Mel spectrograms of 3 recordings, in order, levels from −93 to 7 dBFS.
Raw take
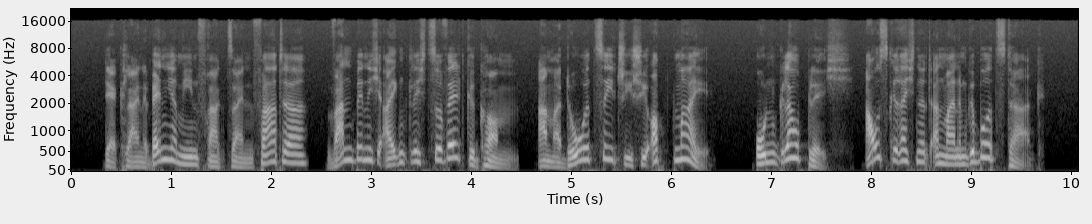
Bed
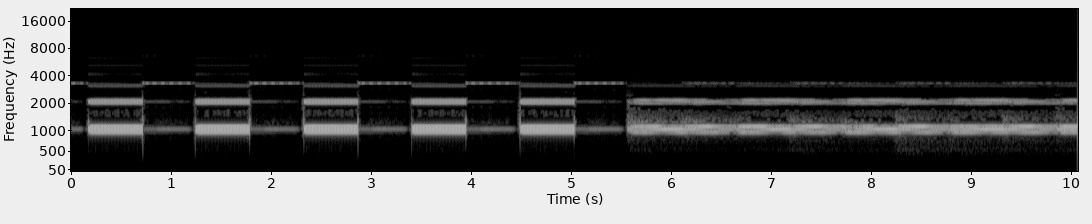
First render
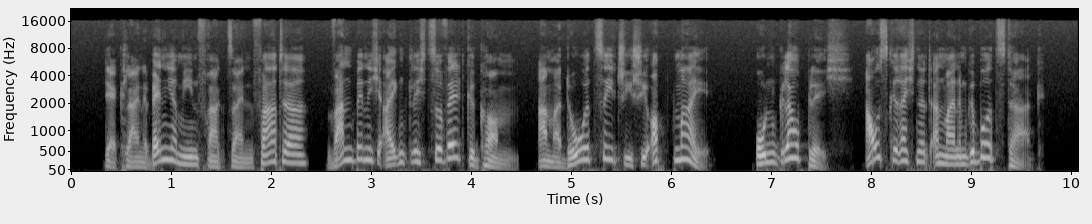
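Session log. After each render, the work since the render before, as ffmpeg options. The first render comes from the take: -af "afftdn=nr=6:nf=-46"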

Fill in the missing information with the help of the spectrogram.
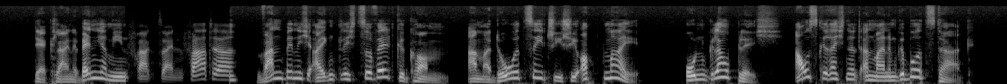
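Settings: -filter_complex "[0:a]asettb=1/sr,asplit=3[a][b][c];[a]atrim=end=1.254[d];[b]atrim=start=1.25:end=2.3,asetpts=PTS-STARTPTS,afade=t=in:d=0.004:c=qsin,afade=t=out:st=1.046:d=0.004:c=qsin,highpass=630,lowpass=3k[e];[c]atrim=start=2.296[f];[d][e]acrossfade=d=0.004:c1=hsin:c2=qsin[g];[g][f]acrossfade=d=0.004:c1=qsin:c2=hsin,asettb=1/sr,asplit=3[h][i][j];[h]atrim=end=3.334[k];[i]atrim=start=3.33:end=4.32,asetpts=PTS-STARTPTS,afade=t=in:d=0.004:c=qsin,afade=t=out:st=0.986:d=0.004:c=qsin,highpass=f=140:p=1[l];[j]atrim=start=4.316[m];[k][l]acrossfade=d=0.004:c1=hsin:c2=qsin[n];[n][m]acrossfade=d=0.004:c1=qsin:c2=hsin"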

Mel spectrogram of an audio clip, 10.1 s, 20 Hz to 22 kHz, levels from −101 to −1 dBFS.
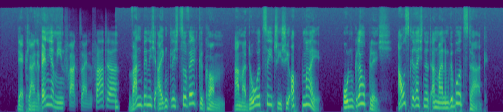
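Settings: -filter_complex "[0:a]asettb=1/sr,asplit=3[a][b][c];[a]atrim=end=0.684[d];[b]atrim=start=0.68:end=1.54,asetpts=PTS-STARTPTS,afade=t=in:d=0.004:c=qsin,afade=t=out:st=0.856:d=0.004:c=qsin,tiltshelf=f=750:g=-7[e];[c]atrim=start=1.536[f];[d][e]acrossfade=d=0.004:c1=hsin:c2=qsin[g];[g][f]acrossfade=d=0.004:c1=qsin:c2=hsin"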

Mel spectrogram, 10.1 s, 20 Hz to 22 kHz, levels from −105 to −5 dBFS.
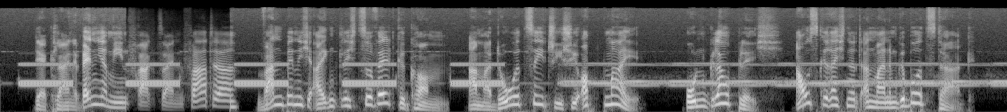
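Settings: -filter_complex "[1:a]volume=-6dB[a];[0:a][a]amix=inputs=2:normalize=0"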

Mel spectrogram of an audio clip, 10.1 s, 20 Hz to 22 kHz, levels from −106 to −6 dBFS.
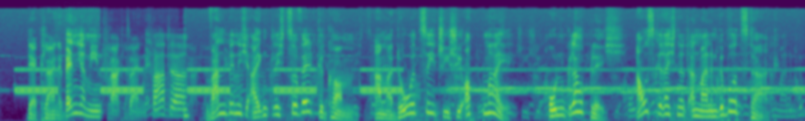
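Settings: -af "aecho=1:1:986|1972|2958:0.0794|0.0397|0.0199"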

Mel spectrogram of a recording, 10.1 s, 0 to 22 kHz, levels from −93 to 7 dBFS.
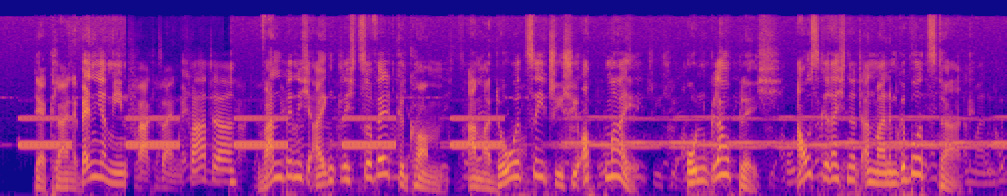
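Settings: -af "volume=2.5dB,alimiter=limit=-1dB:level=0:latency=1"

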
